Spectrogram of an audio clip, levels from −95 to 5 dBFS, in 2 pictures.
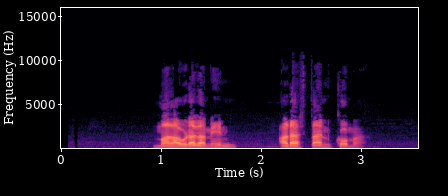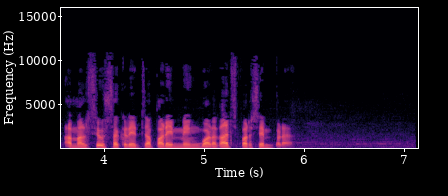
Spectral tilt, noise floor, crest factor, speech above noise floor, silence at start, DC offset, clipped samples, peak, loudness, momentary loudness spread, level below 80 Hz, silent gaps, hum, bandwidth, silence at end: -5.5 dB/octave; -66 dBFS; 24 dB; 43 dB; 0.95 s; under 0.1%; under 0.1%; -2 dBFS; -24 LUFS; 15 LU; -78 dBFS; none; none; 10 kHz; 1.25 s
